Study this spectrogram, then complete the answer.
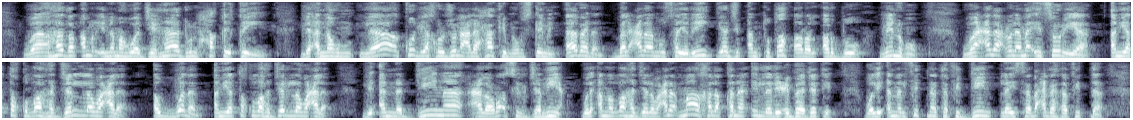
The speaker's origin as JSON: {"language": "Arabic", "country": "Egypt", "said": "بمعنى لما تيجي عندنا في مصر عندنا مؤسسه دينيه"}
